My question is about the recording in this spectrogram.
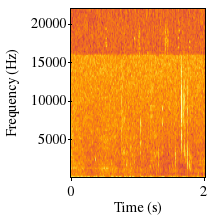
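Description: Someone chews and bites into a meat stick: soft, crunchy, moist chewing in quick irregular bursts, quite faint, with no talk.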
